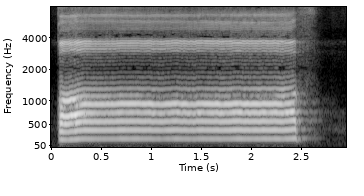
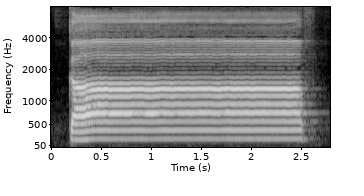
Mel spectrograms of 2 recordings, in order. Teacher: جو پہلا قاف ہے نقطوں والا، اسے ہم پر پڑھیں گے، اور جو دوسرا کاف ہے وہ باریک ہے، ہم اسے پر نہیں پڑھیں گے.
